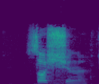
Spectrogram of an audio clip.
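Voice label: "соссьыны", Komi, female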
